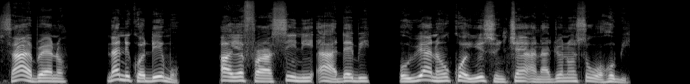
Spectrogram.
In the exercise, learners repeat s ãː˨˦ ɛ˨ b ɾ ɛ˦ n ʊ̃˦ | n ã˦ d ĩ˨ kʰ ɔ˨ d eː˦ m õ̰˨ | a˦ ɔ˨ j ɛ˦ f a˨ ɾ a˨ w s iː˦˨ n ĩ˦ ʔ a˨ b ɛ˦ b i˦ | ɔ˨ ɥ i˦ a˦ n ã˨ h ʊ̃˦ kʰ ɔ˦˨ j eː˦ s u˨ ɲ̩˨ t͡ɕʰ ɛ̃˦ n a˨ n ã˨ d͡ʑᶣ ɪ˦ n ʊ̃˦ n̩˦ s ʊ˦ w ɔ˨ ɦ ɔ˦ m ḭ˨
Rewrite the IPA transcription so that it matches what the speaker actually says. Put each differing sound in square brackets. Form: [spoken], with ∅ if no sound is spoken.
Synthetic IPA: s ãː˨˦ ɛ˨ b ɾ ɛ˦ n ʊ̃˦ | n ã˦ [n] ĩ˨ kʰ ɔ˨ d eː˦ m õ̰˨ | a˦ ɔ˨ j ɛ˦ f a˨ ɾ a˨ [∅] s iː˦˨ n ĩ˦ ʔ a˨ [d] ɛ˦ b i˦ | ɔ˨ ɥ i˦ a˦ n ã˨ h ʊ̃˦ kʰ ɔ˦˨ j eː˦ s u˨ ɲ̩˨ t͡ɕʰ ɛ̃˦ n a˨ n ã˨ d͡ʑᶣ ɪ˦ n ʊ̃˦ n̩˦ s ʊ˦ w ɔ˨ ɦ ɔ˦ [b] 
